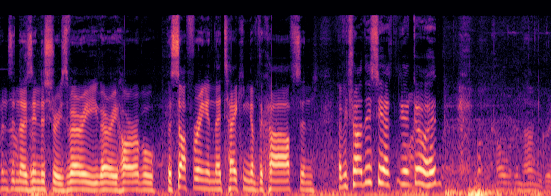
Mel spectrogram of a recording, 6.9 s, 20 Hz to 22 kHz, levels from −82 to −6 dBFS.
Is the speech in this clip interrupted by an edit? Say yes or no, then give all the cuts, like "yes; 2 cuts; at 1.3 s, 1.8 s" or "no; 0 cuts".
no; 0 cuts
